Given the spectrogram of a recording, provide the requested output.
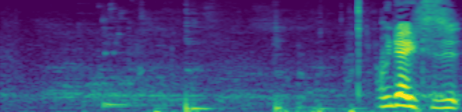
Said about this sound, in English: So I'm just going to have some water.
